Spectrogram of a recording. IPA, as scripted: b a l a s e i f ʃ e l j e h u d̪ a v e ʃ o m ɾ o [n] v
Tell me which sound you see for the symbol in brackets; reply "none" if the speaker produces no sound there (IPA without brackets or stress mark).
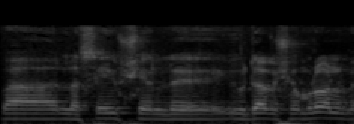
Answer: n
